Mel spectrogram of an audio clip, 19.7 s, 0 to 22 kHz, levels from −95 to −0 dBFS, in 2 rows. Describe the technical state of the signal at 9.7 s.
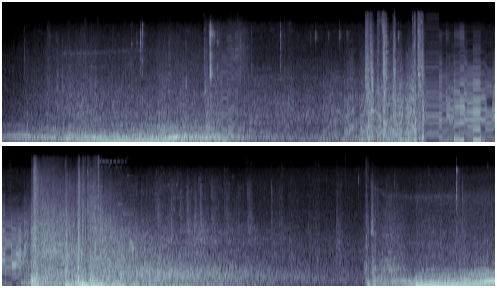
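At 9.7 s the sound is caught in robotic sound from repeated short buffers, running from 8.50 to 10.24 s: a rigid metallic buzz at 93.8 Hz throughout, likely from a roughly 10.7 ms chunk being looped while real audio is skipped. Unlike stuttering or dropouts, the buzz stays at a fixed rate.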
